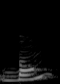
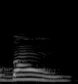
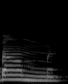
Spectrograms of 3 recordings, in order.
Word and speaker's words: bom: bit on the accent so it could be bong or bone bone but there's no M it's not BM bone bone so we could pronounce the o u and there is a nasal sound it goes the the air goes through your nose and mouth at the same time so this sound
